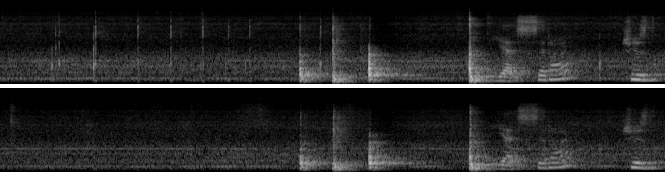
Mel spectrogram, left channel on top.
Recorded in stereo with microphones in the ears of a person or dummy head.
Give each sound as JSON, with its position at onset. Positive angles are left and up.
{"t": 3.0, "sound": "knocking", "side_deg": 60, "distance_m": 1.2}
{"t": 4.9, "sound": "a woman speaking", "side_deg": 35, "distance_m": 1.1}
